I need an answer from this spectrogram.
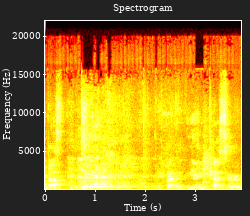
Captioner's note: laughter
